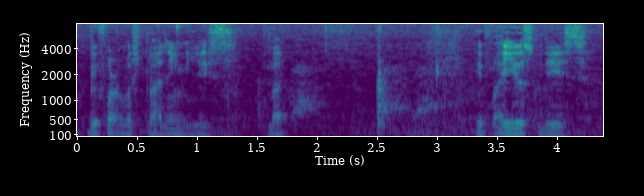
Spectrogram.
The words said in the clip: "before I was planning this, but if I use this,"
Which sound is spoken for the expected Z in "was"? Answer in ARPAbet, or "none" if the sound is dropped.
S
